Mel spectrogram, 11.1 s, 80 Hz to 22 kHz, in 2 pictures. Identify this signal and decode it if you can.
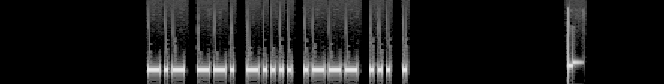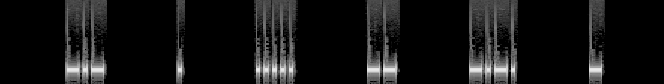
Morse code, heard as a keyed tone, about 36 wpm, spaced as for 18 wpm, 700 Hz. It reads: KG6JSE KE5MCT
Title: USA Call Signs - 6 Characters - 6x Character Spacing - 35wpm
